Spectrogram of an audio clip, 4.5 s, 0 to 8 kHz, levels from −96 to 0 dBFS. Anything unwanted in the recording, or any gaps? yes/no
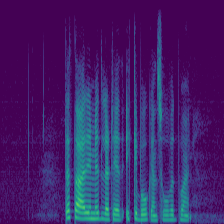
no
